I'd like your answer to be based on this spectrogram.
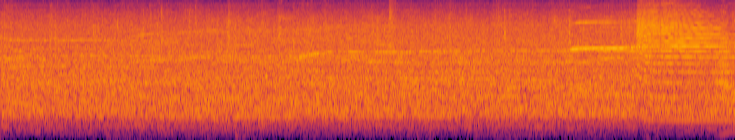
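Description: Crowd at a UFC fight between Robert Whittaker and Yoel Romero cheering and applauding, a steady dense roar of clapping and voices that holds loud and even throughout.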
